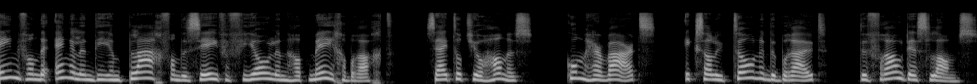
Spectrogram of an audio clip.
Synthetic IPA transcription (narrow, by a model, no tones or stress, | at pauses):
ejnvɑndəʔɛŋələndiənplaːχfɑndəzejvəfiowlənɦɑtmejχəbrɑχt | z̥ɛjtɔtjowɦɑnəs | kɔnɦɛɹʋaːɹts | ɪksɑlˠytownəndəbrœɥt | d̥əvrʌwdɛslɑms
